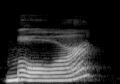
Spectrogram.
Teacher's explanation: Acaba o som no R enrolado, tá? Não tem E, não tem o som do E aí nessa palavra.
